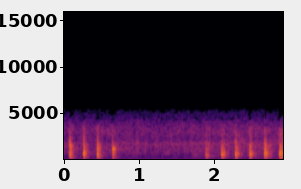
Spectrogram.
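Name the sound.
knocking on a door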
